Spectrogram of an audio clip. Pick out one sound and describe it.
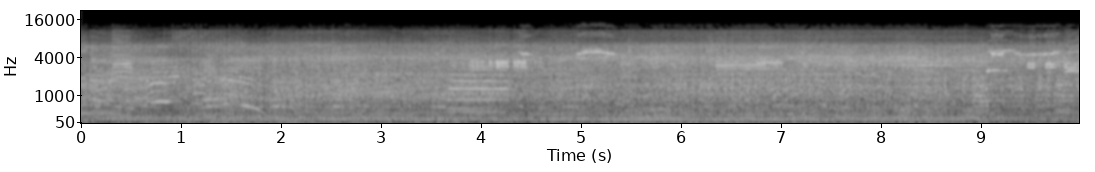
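Motorcycle and car engines rumble steadily in slow road traffic, outdoors.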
